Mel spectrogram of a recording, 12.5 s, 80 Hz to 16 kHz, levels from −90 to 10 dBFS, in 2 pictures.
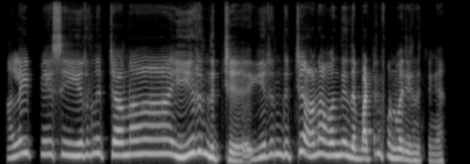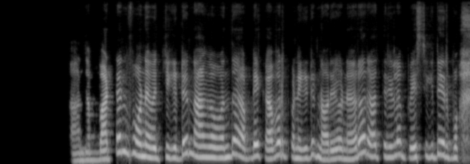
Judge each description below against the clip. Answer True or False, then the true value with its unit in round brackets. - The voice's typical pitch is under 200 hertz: False (245 Hz)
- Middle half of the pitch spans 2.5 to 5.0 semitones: False (5.4 semitones)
